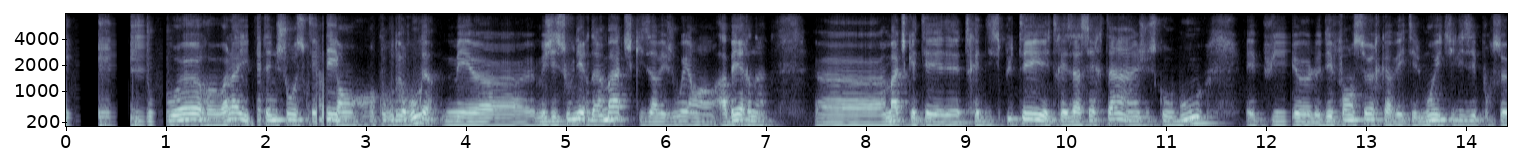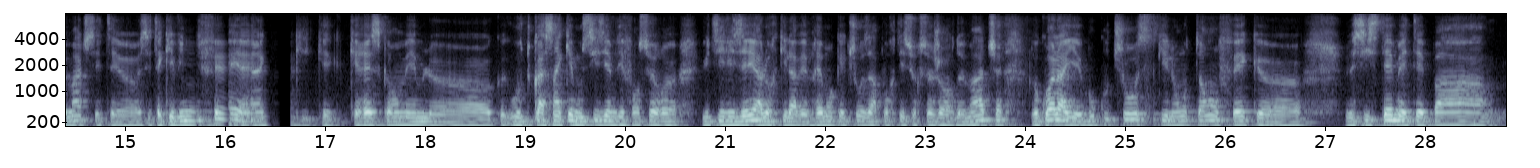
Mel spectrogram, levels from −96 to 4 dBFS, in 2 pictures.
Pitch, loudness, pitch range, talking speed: 115 Hz, -24 LUFS, 105-125 Hz, 210 wpm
